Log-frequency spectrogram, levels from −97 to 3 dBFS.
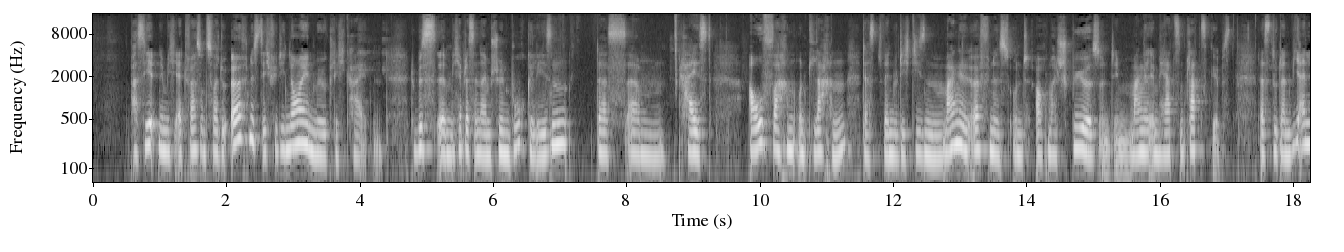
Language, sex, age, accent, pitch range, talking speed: German, female, 30-49, German, 160-195 Hz, 170 wpm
